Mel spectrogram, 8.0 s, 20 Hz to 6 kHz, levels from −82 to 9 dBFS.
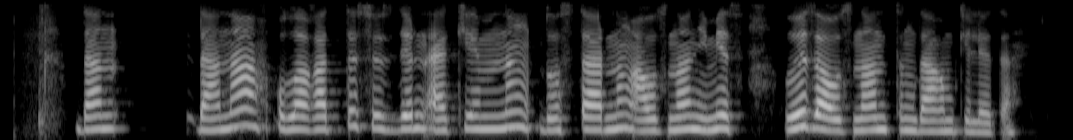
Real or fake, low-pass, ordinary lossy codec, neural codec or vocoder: real; 5.4 kHz; none; none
